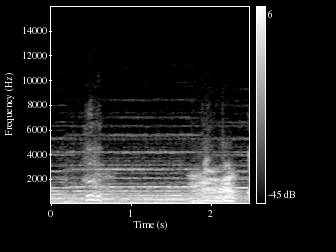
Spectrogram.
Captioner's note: bucky giggling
